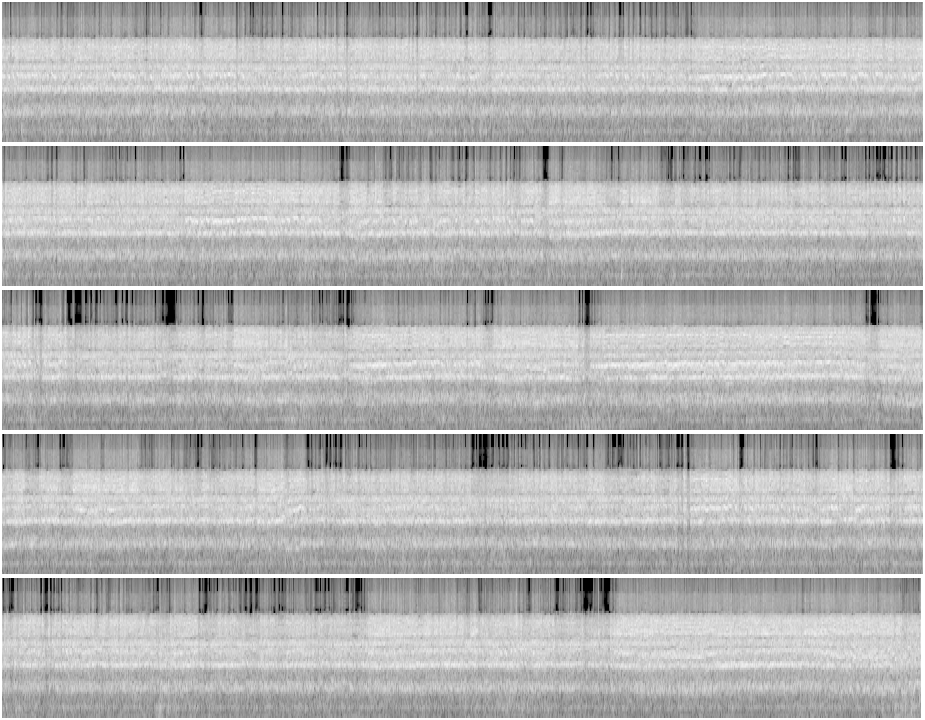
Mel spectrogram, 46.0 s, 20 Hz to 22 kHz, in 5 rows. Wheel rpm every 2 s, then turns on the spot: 230, 230, 230, 230, 230, 230, 230, 230, 230, 240, 230, 220, 210, 220, 230, 230, 230, 230, 230, 230, 230, 230, 220.
none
